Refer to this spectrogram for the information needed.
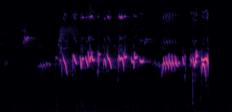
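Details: Calls of a spotted bowerbird, a species of inland eastern Australian woodland: soft introductory notes followed by a long series of rasping, chattering bursts, a brief pause, then a final louder chatter.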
